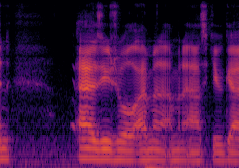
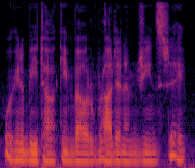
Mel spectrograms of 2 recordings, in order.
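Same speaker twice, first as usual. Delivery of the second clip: ASMR voice; 4 semitones lower than usual. Pretend. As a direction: purr it like a hushed ASMR stream. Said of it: "we should switch to our ASMR voices".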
